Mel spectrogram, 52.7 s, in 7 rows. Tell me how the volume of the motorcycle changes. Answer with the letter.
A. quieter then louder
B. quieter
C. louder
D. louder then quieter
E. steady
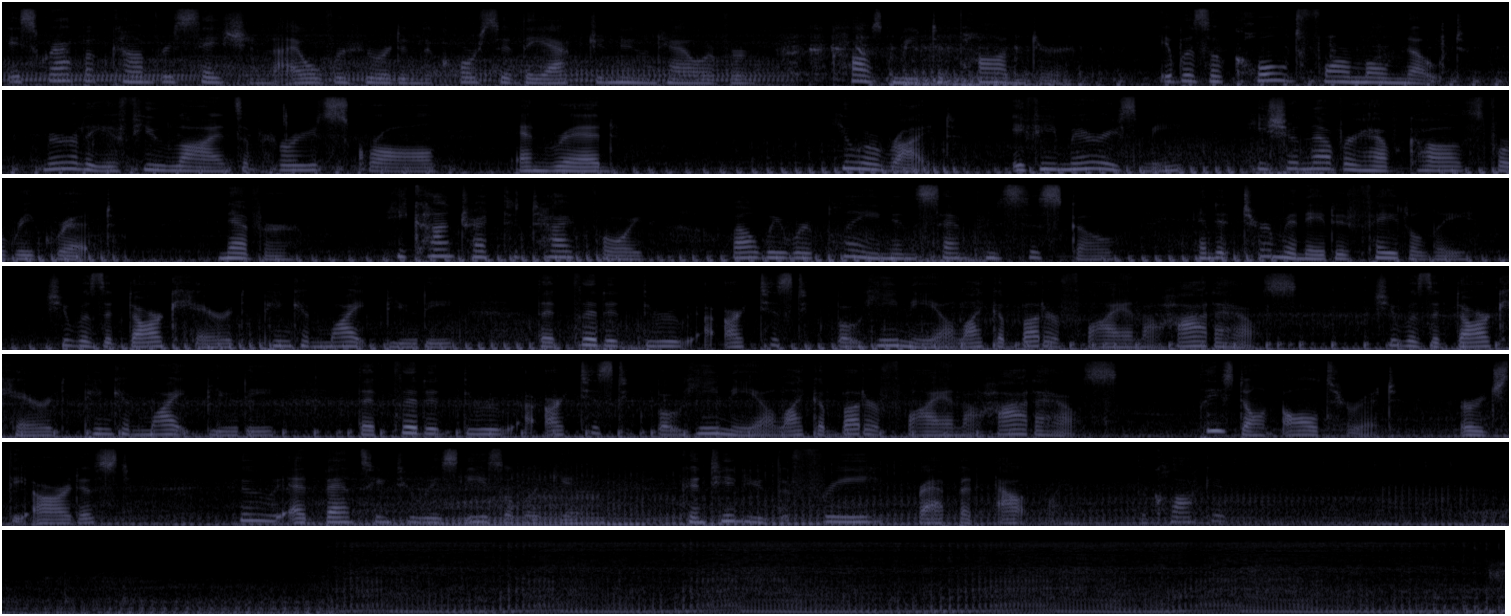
E.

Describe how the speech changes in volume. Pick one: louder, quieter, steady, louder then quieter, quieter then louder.
steady.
